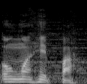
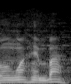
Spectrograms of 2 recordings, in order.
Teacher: Y notablemente, amá es lluvia, tiene una M, la M nasaliza la palabra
